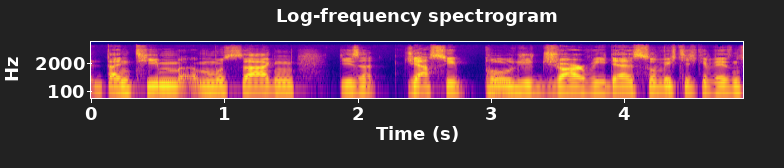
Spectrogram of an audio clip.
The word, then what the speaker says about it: Jesse Puljujärvi: Jesse Puljujärvi, ich helfe nochmal mit der Aussprache, Jesse Puljujärvi, der war jetzt für die Florida Panthers in dieser Saison nicht so wichtig, aber ist es eben für die Charlotte Checkers.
